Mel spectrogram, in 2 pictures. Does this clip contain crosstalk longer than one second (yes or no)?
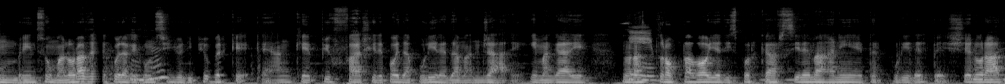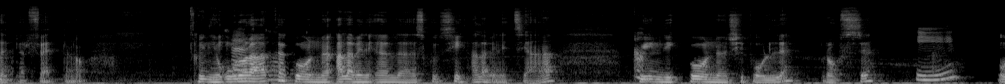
no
